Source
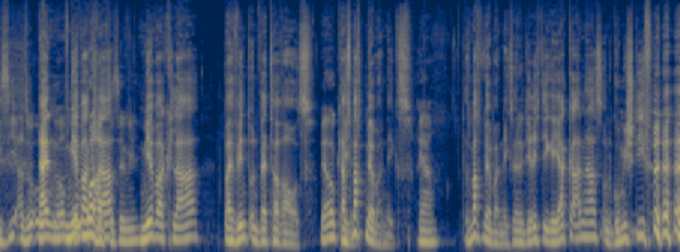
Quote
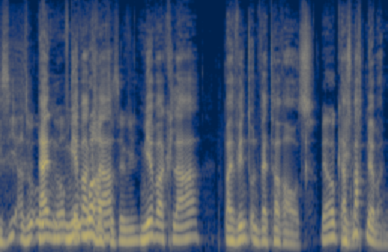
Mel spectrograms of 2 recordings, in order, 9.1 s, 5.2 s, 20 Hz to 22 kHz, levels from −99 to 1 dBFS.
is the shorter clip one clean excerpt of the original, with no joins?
yes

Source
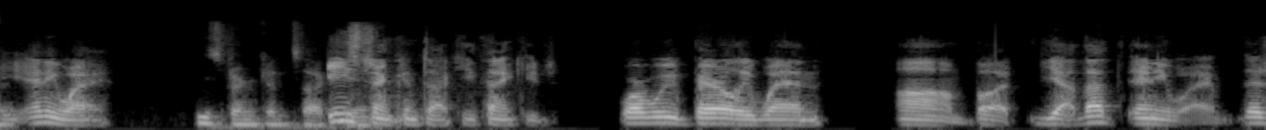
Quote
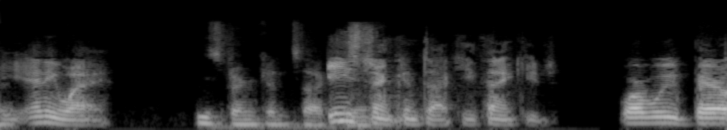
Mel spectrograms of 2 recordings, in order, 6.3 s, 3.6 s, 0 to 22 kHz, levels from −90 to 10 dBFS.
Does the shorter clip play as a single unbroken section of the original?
yes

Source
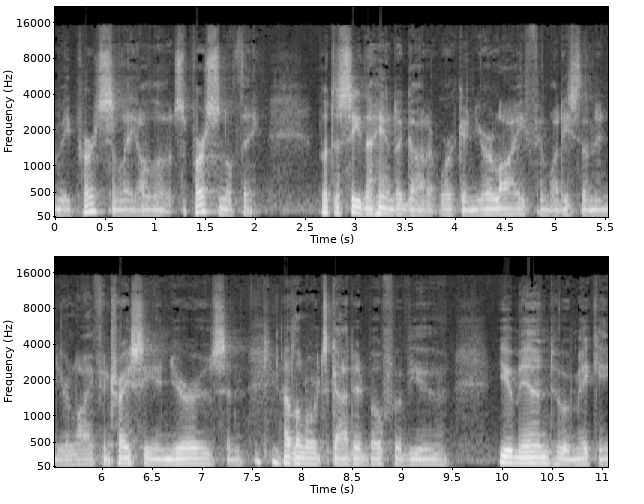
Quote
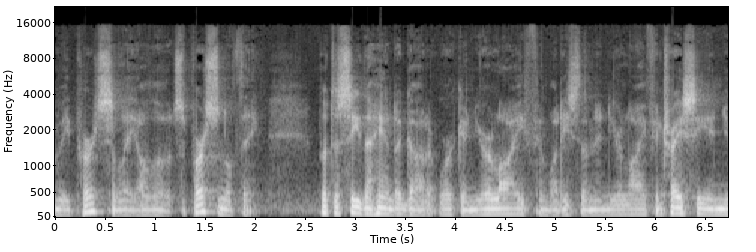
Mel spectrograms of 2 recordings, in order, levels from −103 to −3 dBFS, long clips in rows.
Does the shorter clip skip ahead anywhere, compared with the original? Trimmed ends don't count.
no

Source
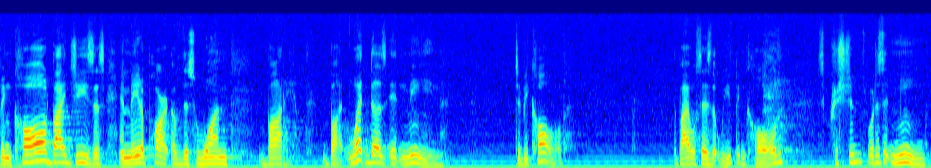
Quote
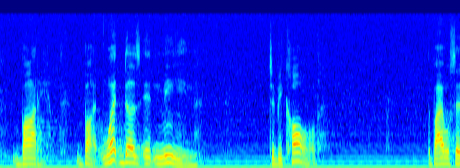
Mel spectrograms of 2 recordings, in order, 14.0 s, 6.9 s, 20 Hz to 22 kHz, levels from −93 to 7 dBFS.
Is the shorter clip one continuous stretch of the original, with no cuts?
yes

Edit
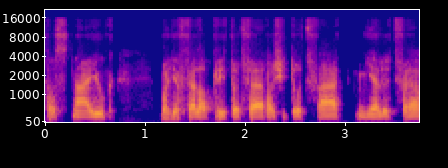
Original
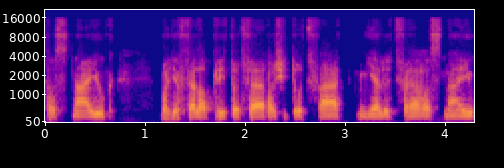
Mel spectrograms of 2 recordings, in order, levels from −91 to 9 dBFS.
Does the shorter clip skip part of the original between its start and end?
no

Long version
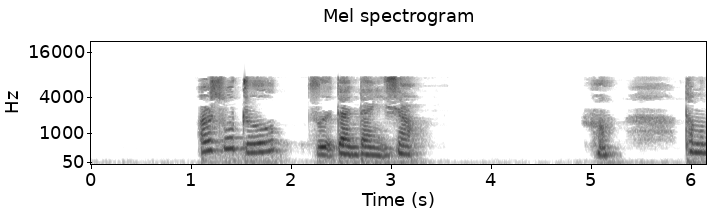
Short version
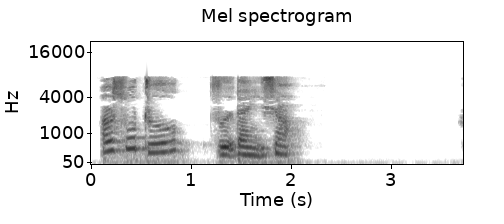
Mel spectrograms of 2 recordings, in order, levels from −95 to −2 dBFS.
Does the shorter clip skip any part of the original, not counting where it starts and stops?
yes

